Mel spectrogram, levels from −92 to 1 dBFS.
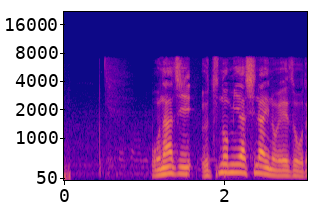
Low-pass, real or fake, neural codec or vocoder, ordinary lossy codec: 7.2 kHz; real; none; none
